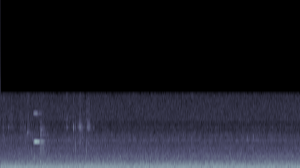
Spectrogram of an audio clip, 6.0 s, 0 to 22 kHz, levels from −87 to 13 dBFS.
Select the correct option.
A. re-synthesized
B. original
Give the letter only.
B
